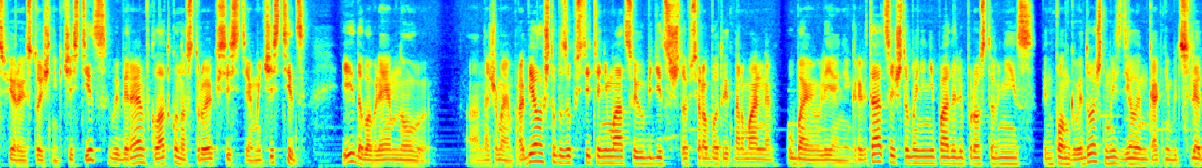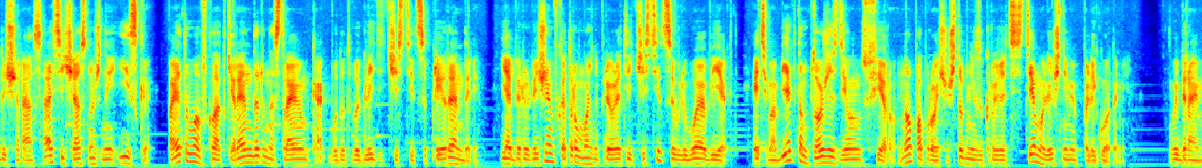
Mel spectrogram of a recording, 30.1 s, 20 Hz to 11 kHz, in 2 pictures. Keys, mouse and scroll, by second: 5.0 space, 7.2 space, 7.8 shift+middle click, 17.1 click, 18.7 click, 20.7 click, 21.5 5, 22.1 click, 23.2 4, 23.3 click, 25.8 click, 26.0-28.2 typing, 26.7 click, 27.3 click, 29.7 click, 29.8 space.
